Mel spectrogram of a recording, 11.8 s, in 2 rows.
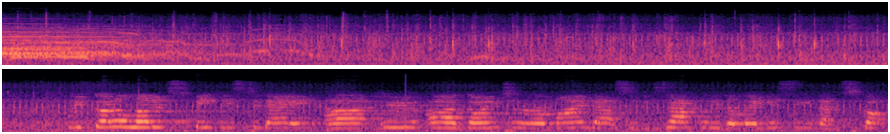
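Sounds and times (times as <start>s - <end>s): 
crowd applause at a rally: 0.0s - 6.3s
speech: 6.4s - 11.7s.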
